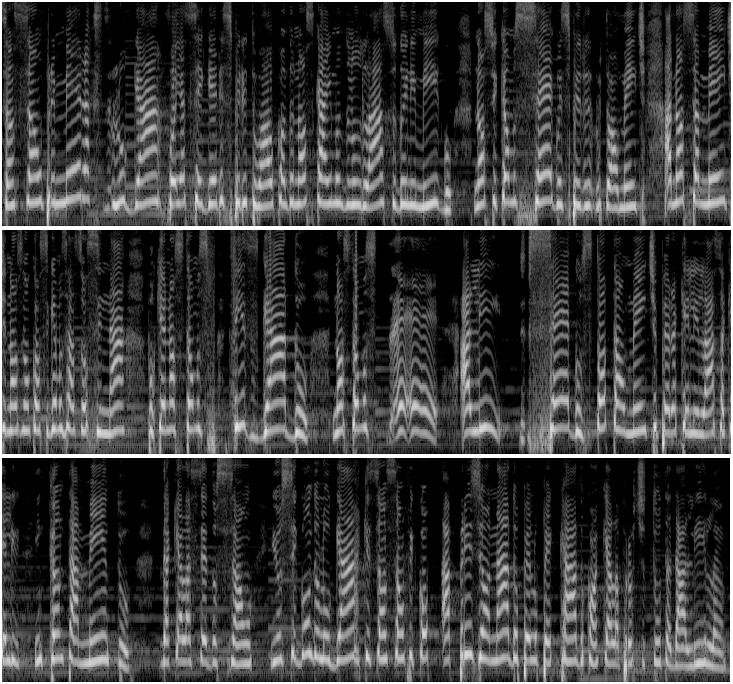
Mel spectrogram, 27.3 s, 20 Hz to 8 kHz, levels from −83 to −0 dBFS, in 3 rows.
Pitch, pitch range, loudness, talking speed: 325 Hz, 295-345 Hz, -21 LUFS, 130 wpm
